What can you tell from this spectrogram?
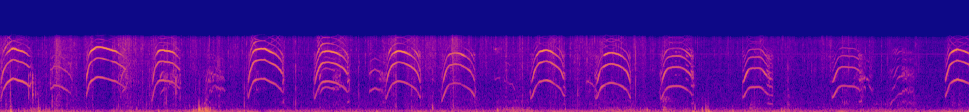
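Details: Baby cats of Kotsura, startled awake by a sneeze after feeding, call in a steady series of arched, high-pitched mews, each rising then falling, roughly one every second or so, over a quiet background.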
